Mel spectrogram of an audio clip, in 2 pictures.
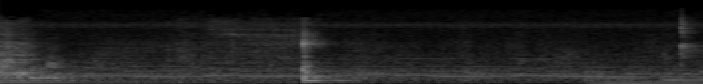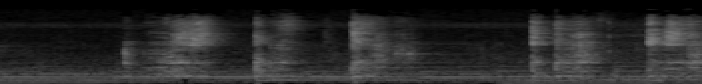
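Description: Ragi rice cooking with bottle gourd in a pot, stirred with a spoon that clinks and scrapes against the metal in irregular bursts, growing busier toward the end over a low steady background hum.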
